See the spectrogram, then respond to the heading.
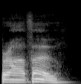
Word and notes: bravo: British English

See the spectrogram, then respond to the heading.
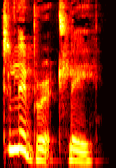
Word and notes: deliberately: British English

